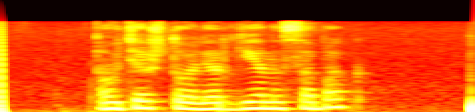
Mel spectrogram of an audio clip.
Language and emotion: Russian, neutral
